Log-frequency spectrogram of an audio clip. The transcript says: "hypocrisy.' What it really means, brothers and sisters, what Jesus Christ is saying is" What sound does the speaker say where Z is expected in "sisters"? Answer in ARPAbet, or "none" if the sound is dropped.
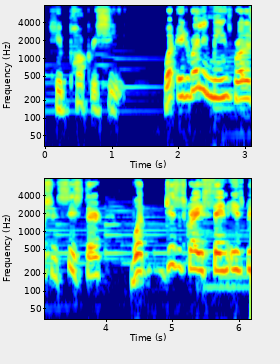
none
